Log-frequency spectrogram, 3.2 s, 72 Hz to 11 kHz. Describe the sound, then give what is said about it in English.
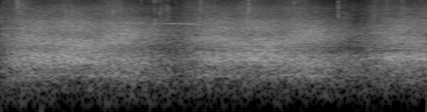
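A big rally crowd of about 1,500 people packed into a community college gymnasium cheers and roars without letup as former Secretary of State Hillary Clinton reaches the stage, a loud, dense wash of voices that swells in waves with two brief dips. No single voice stands out. “By the time the former Secretary of State made it to the stage, the crowd was ready.”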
